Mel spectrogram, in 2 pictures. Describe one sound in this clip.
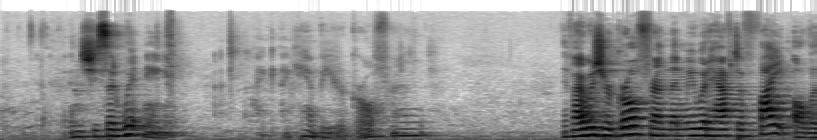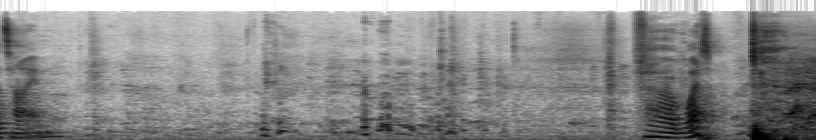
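A young woman speaks into a microphone with a lively, comic delivery.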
